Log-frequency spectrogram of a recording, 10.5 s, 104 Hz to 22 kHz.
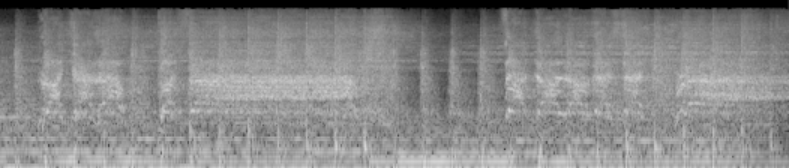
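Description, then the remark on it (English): Harsh screamed vocals roar over dense, pounding heavy music with relentless drums and distorted guitars, the shrieks coming in long sustained bursts that dominate the loud, saturated mix. “The mission to lose me begins at a minute 30 when he just goes into the nothing screams.”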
